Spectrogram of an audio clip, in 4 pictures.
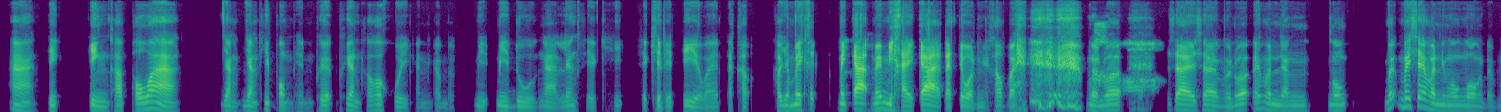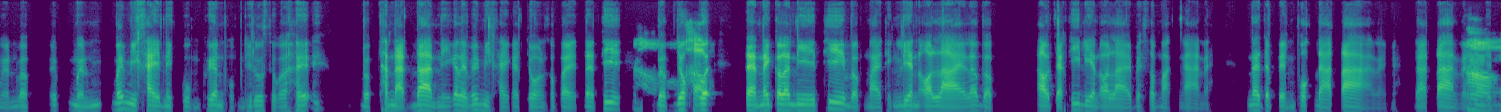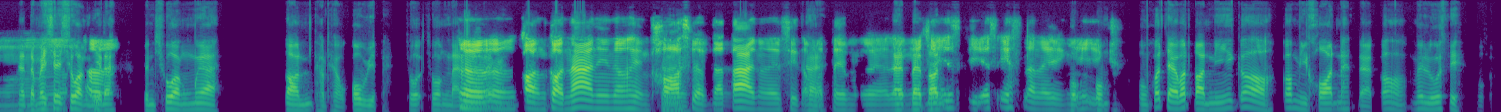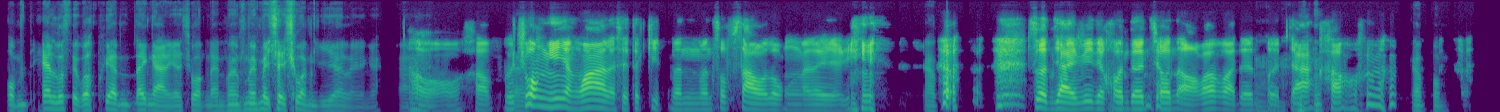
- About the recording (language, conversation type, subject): Thai, unstructured, คุณคิดว่าการเรียนออนไลน์ดีกว่าการเรียนในห้องเรียนหรือไม่?
- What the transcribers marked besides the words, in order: other background noise; in English: "Security"; chuckle; in English: "Data Analysis"; drawn out: "อ๋อ"; in English: "Data Analysis"; laughing while speaking: "ไม่ใช่ช่วงนี้"; chuckle; chuckle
